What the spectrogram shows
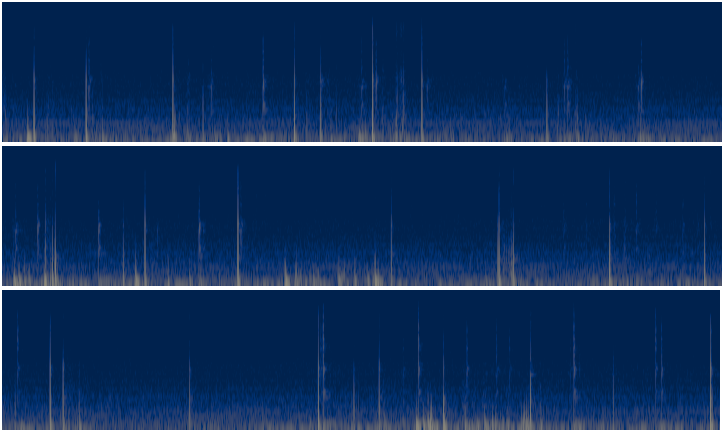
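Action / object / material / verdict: tap / metal microphone capsules with guard wings / metal / none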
